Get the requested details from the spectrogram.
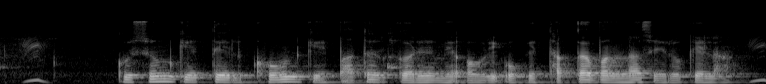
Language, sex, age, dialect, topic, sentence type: Bhojpuri, female, 51-55, Northern, agriculture, statement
